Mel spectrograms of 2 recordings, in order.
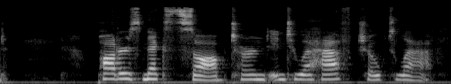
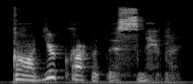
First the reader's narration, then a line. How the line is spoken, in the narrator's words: he muttered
